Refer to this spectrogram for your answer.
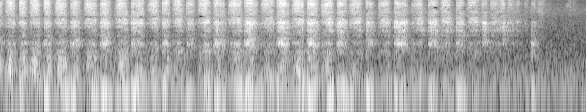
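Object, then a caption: Wooden colored pencil on a paper sheet. A green wooden colored pencil is rubbed in fast shading strokes across a flat, thin paper mandala coloring sheet lying on a table. The result is a steady, rhythmic, bright scratchy rubbing with a soft low thump under each stroke, repeating rapidly before trailing off near the end.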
